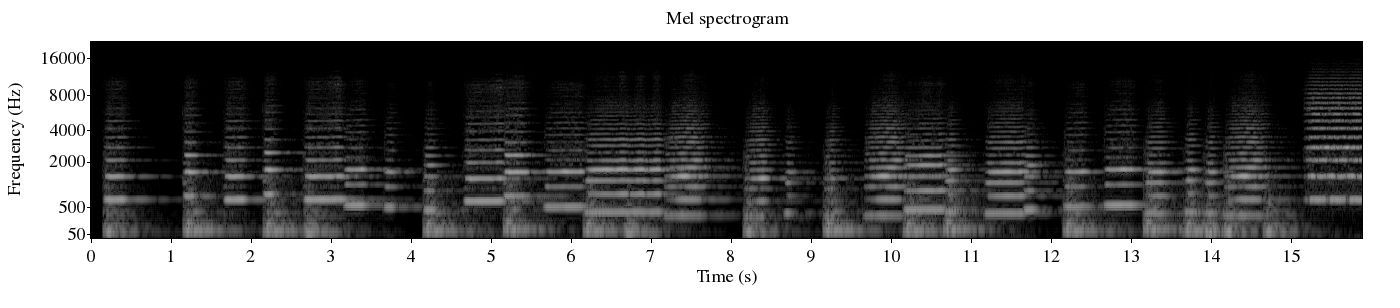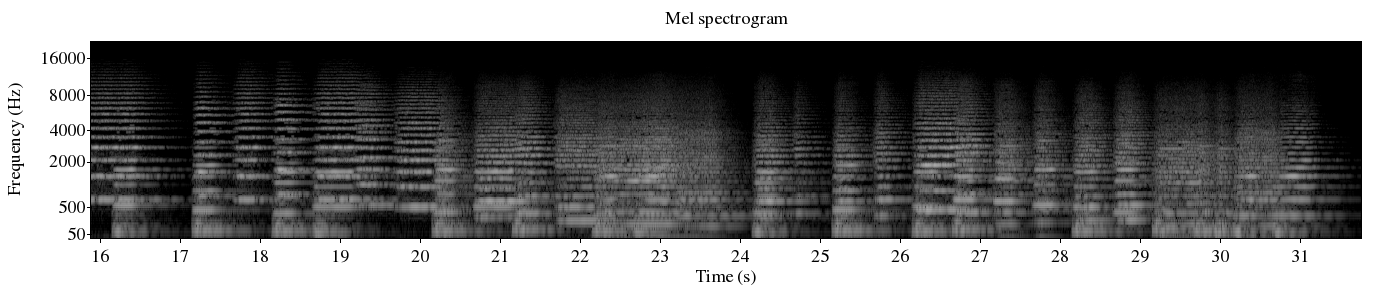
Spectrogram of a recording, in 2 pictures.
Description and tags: Sad Hero
This is one of the musical motifs that I composed on the theme of fairy tales of the Magic Land. This is just a musical score, I used the standard MuseScore3 soundbank to play notes. If you are interested, in my free time I can work on a complete music track, independent projects are welcome. To do this, just send me a message.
